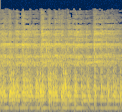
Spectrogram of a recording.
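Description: Kerala temple percussion ensemble (chenda melam) playing: chenda drums struck in fast, continuous strokes over the steady ringing of ilathalam hand cymbals.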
